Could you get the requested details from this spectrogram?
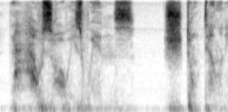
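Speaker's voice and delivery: playful, joking, very hushed whisper. Sharing a secret about the betting odds as a joke: joking whisper. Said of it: "we have to whisper this".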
